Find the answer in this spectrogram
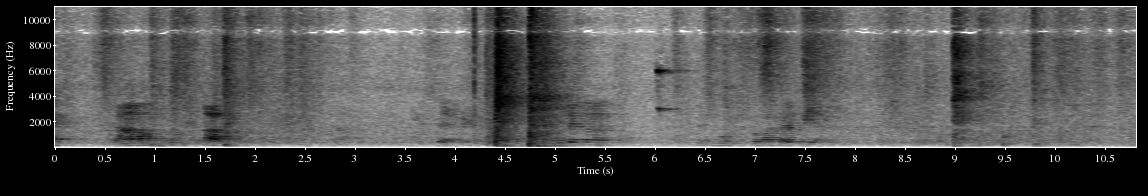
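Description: Aikido breakfalls on a padded dojo mat: two loud slaps and thuds close together about halfway through, and another near the end, as the thrown partner hits the mat.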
